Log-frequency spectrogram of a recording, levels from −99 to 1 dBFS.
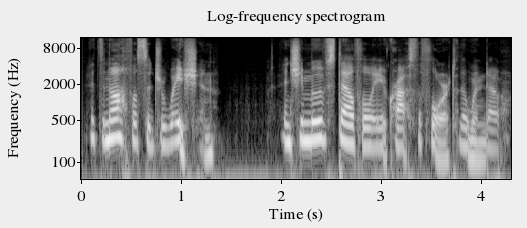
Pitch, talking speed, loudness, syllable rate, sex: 200 Hz, 195 wpm, -17 LUFS, 6.3 syllables/s, female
